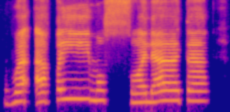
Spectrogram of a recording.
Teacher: میں میم کو صاد سے ملا دوں گی اور یہ اتقاء الساکنین کی وجہ سے ہوگا ، کیونکہ جب دو ساکن لیٹرز ایک دوسرے کے ساتھ دو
